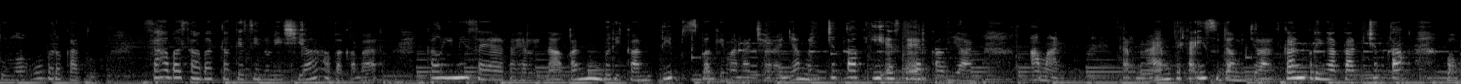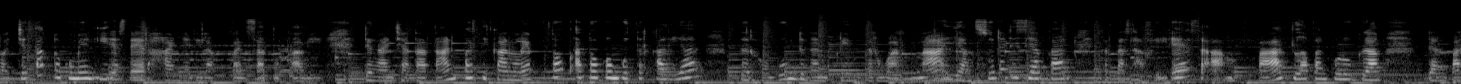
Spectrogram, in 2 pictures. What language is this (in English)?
Indonesian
